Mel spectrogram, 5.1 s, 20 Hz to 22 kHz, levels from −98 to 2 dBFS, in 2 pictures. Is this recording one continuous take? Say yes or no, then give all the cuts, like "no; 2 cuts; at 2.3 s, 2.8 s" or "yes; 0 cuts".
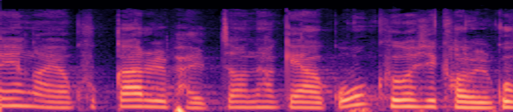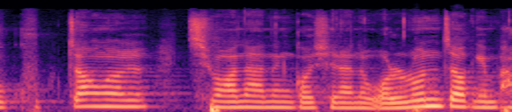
yes; 0 cuts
